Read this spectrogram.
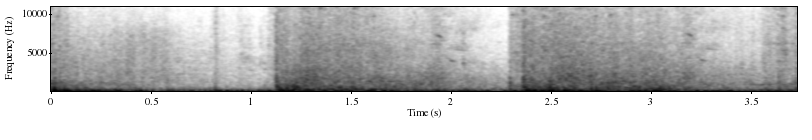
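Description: An explosion bursts.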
